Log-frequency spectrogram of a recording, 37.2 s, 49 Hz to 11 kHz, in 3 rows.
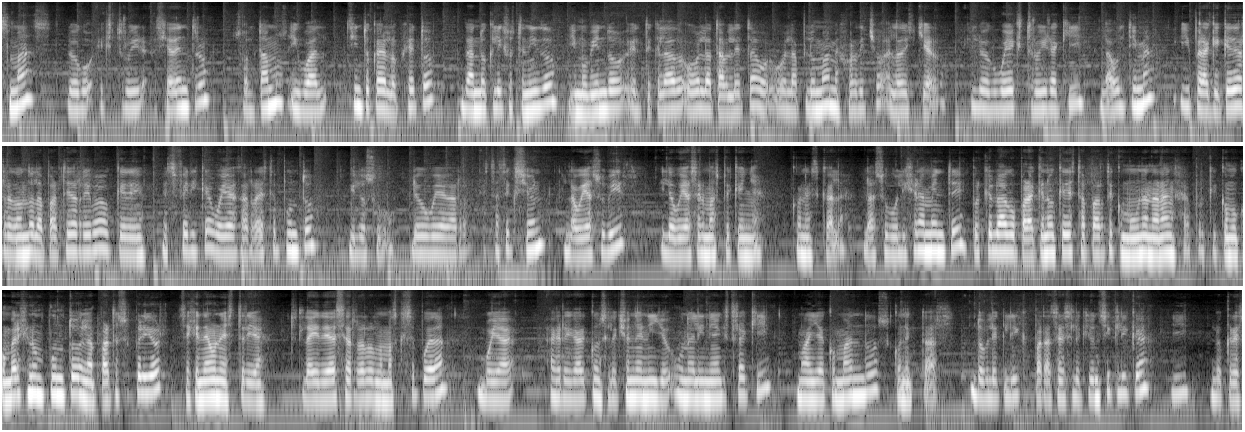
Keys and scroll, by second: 27.4 super+r.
